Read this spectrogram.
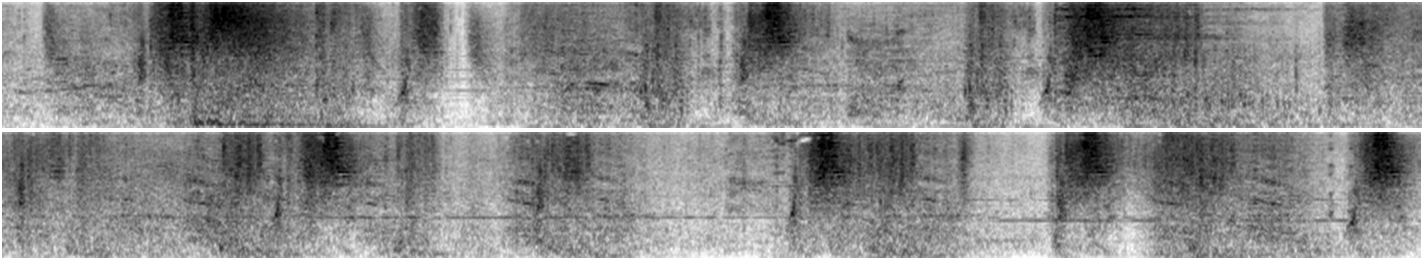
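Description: Magic attacks strike a monster with repeated sharp hits and whooshes.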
